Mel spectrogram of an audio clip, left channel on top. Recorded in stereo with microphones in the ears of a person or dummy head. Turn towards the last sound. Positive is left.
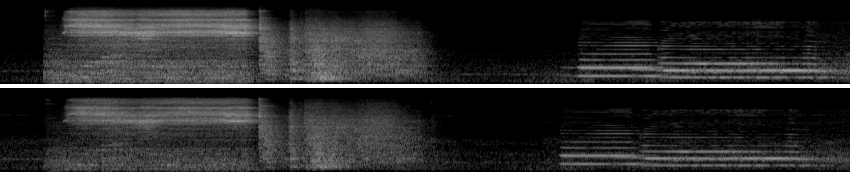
turn(degrees=-55)  # may be behind; listen again after turning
